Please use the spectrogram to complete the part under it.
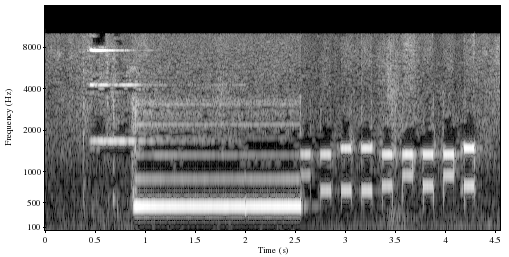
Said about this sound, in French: On appelle un taxi?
